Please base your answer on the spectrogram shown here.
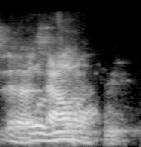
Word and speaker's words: Alavi: Alavi, did I pronounce that correctly? You did. Well, you did. It's Alavi.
